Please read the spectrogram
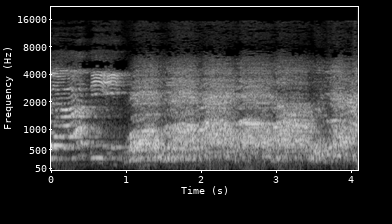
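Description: Large group of schoolchildren singing a Hindi action song in unison. About a second in, the singing breaks off into loud, noisy group shouting that lasts nearly three seconds.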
